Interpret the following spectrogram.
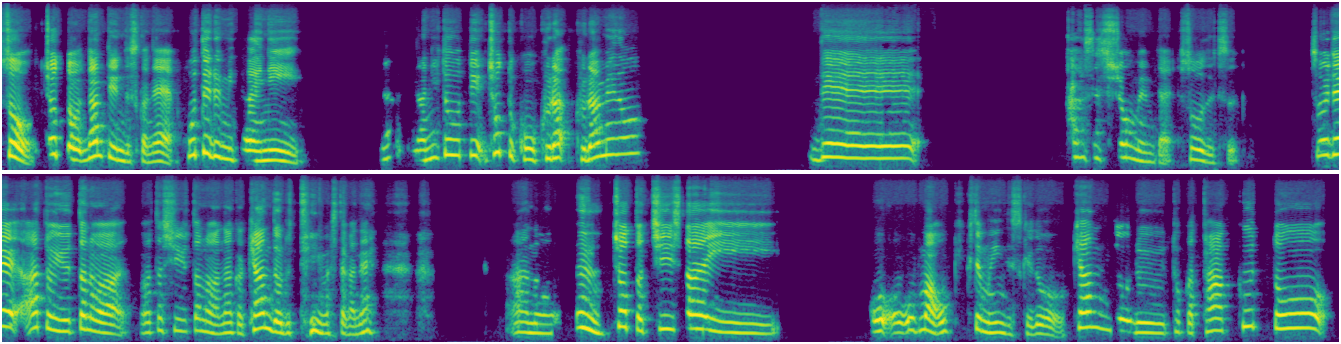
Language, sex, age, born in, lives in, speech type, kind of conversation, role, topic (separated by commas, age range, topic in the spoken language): Japanese, female, 55-59, Japan, United States, conversation, advice, advisor, 最近、自宅で落ち着いてリラックスできず、映画や音楽や読書を楽しめないときはどうすればいいですか？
